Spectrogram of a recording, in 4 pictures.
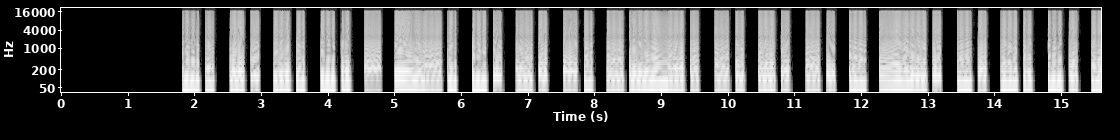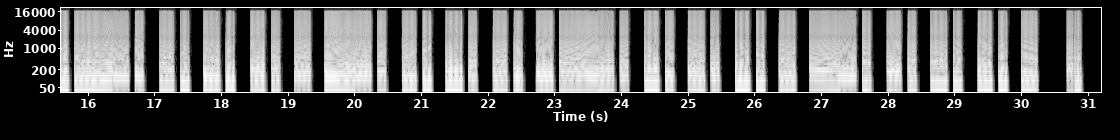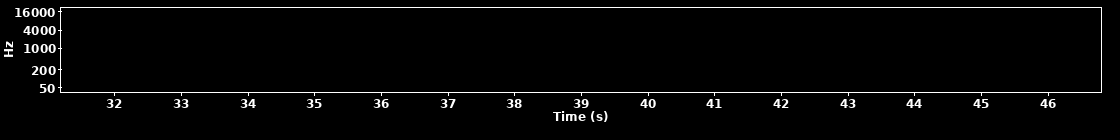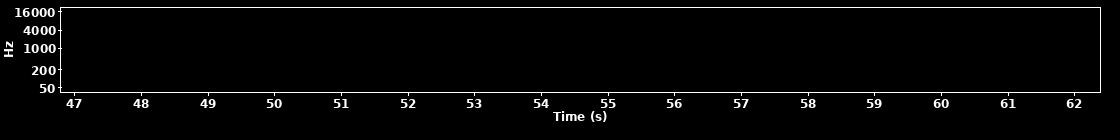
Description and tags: Saw Slide
Note: A
BPM: 132
Breakbeat, Dry, Triplets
